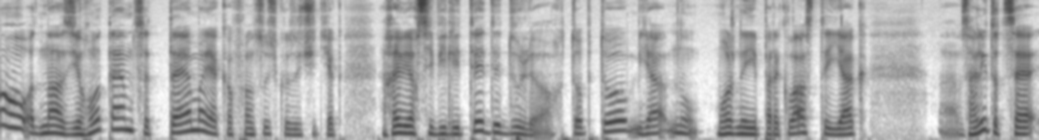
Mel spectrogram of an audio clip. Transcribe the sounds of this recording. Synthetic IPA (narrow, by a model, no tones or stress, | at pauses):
ɔɦɔɔd̪nɑzjɔɦɔt̪ɛmt̪sɛt̪ɛmɐjɐkɑwfɾɐnt̪susʲkʊzʋʊt͡ʃitʲjɐk | ɣeʋʲersɪbʲilʲit̪ɪd̪ɪd̪ʊlʲɔ̰xt̪ɔpt̪ɔjanu | mɔʒnɐjipeɾeklˠɑst̪ɪjɐk | ʋzɐɦɐlʲit̪ɔsɛ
